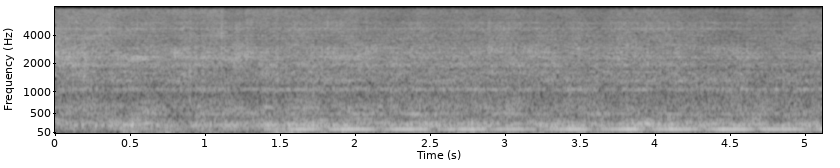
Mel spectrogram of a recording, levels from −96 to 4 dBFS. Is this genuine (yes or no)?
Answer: no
